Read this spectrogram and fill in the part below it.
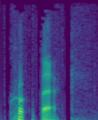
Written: Crookback

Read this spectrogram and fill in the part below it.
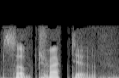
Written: Subtractive

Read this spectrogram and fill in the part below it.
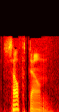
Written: Southdown

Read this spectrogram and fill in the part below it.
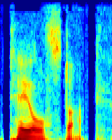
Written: Tailstock

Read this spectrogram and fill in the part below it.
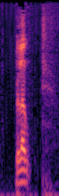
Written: Bloating

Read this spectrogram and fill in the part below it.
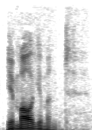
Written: Emolument

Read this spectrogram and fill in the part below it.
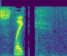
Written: Slaking

